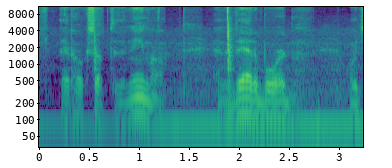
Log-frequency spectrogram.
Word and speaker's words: NEMA: That's what it sounds like. That's what people say it like. I think it's N-A-E-M. I don't know what the heck. That's right though, right? That's how you say it. NEMA, right?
